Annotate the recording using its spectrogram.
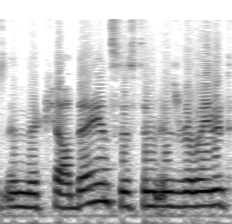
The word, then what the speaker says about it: Chaldean: One of them is called the Western Pythagorean system, and the other is the Chaldean system. I hope I'm pronouncing that correctly. – That's correct, yeah.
